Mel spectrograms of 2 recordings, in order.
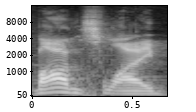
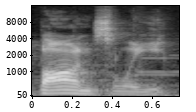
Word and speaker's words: Bonsly: Like how different parts of the English dub of Pokemon call what should be called Bonsly, Bonsley.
